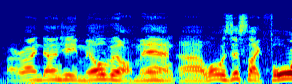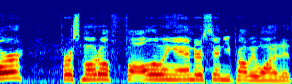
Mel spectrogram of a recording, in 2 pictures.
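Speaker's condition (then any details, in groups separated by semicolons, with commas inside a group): No condition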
